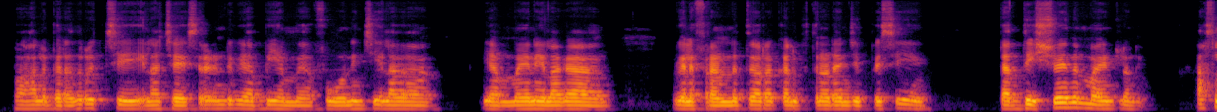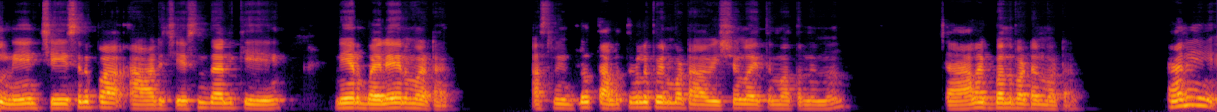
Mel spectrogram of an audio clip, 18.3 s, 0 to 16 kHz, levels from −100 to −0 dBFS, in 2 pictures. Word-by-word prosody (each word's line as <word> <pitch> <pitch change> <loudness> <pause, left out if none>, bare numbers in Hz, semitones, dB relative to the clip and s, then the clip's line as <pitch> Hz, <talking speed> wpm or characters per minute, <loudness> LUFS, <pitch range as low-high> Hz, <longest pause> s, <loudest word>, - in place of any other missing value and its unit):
వాళ్ళ 125 0 -3
బ్రదరొచ్చి 140 - -3 0.2
ఇలా 120 - -2
చేశాడండి." 120 +2 -1
మీ - - -1
అబ్బి 125 +1 -4
ఈ - - -2
అమ్మాయి 115 -1 -4
ఫోను 115 -1 0
నుంచి 125 0 -6
ఇలాగా 120 -1 -1 0.5
ఈ - - 0
అమ్మాయిని 120 +1 +1
ఇలాగ 120 0 +1 0.8
వీళ్ళ 120 0 +3
ఫ్రెండ్ 115 0 +2
ద్వారా 125 0 +1
కలుపుతున్నాడు" 120 0 -1
అని 120 0 -2
చెప్పేసి 120 +3 -4 0.7
పెద్ద 120 -1 0
ఇష్యూ - - -1
అయిందండి 160 -2 +1
మా - - +2
ఇంట్లోని. 125 -2 -7 0.4
అసలు - - +2
నేను 150 +1 +3
చేసిన 145 +5 +4
ప - - +6 0.3
ఆడు 130 0 0
చేసిందానికి 155 +1 +1 0.6
నేను 155 +1 +7
బలియ్యన్నమాట. 145 0 +5 0.8
అసలింట్లో 135 +3 -1
తల 140 -2 +3
తూలిపోయాననమాట 165 -2 +2
ఆ - - +1
విషయంలో 140 +3 -1
అయితే 130 - -4
మాత్రం 125 -1 -5
నేను, 125 +1 -4 0.9
చాలా 125 +5 +1
ఇబ్బంది 155 0 +2
పడ్డాననమాట. 135 -4 -1 0.8
కానీ 220 +6 +3
125 Hz, 150 wpm, -23 LUFS, 120-150 Hz, 0.9 s, నేను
